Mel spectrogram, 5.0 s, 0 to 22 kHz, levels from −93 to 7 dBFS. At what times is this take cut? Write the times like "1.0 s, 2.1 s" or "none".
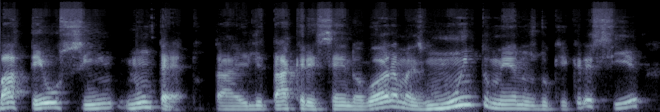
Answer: none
